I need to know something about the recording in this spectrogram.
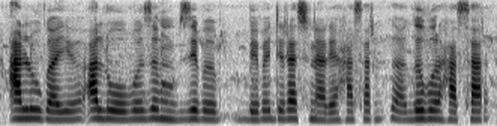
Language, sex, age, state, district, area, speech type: Bodo, female, 30-45, Assam, Udalguri, urban, spontaneous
